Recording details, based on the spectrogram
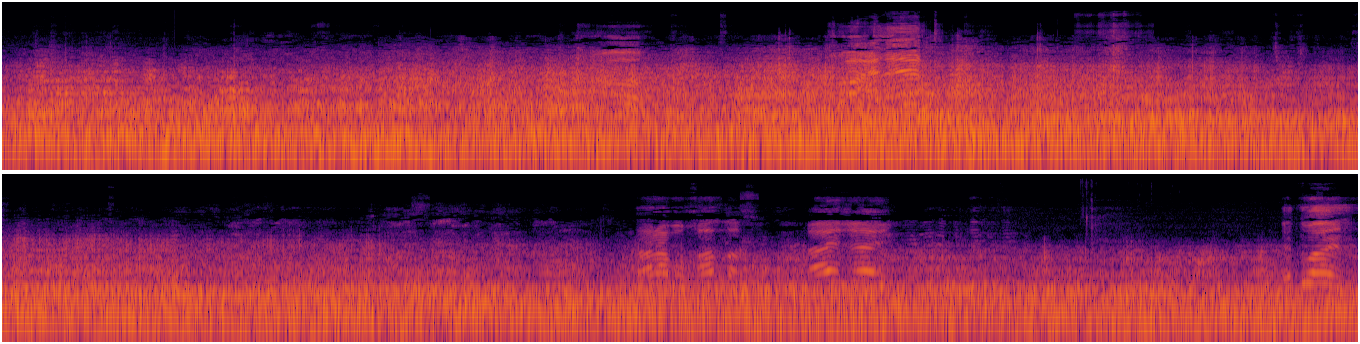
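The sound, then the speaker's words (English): A steady, loud jet engine roar from a jet aircraft, identified as an Israeli jet, rumbles continuously for the whole stretch with no clear rise or fade. Faint, indistinct voices come through briefly beneath it. “So here's the first, this is what they're saying is evidence of a jet.”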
